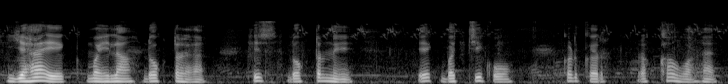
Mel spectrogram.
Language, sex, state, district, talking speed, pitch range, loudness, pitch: Hindi, male, Uttar Pradesh, Saharanpur, 130 wpm, 125-145 Hz, -21 LUFS, 135 Hz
